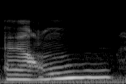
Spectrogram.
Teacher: pastikan mulut terahang terbuka pak pada Hamzah pangkal tenggorokan a u kemudian masuk ke u dua harakat karena ada wau mati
